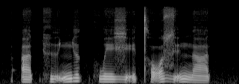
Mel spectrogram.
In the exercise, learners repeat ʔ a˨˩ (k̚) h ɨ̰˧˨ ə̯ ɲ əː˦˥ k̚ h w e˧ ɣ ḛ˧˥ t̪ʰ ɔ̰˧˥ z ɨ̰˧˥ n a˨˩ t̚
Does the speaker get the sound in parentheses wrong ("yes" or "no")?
yes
